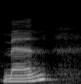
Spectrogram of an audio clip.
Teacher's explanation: it's a lax vowel, and my tongue is fairly flat. My jaw's not very open. The back of my tongue might be a little bit lifted.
